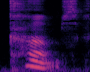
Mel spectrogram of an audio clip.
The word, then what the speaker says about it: comes: Again, you hear that comes. It's spelled with an O, but it sounds like sounds like a U.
